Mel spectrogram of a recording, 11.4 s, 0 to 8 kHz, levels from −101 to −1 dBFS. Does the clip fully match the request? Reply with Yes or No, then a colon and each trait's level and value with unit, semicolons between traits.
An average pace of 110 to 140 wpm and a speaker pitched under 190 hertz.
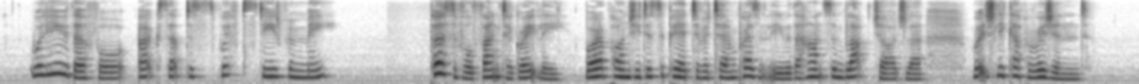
No: slow, 135 wpm; very high, 255 Hz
